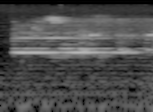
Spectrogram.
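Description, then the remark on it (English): A loud electronic alarm blares continuously, a steady high-pitched tone around one pitch with bright overtones, starting abruptly and holding for over a second without any talking. “I hear a massive alarm.”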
